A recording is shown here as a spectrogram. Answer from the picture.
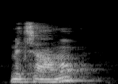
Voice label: my name is, venetian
